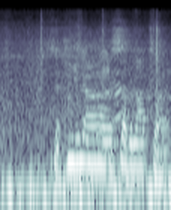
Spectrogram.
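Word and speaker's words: Sagina subulata: Sagina sabulata. Well, there's a G followed by an I, which would be a soft G.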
